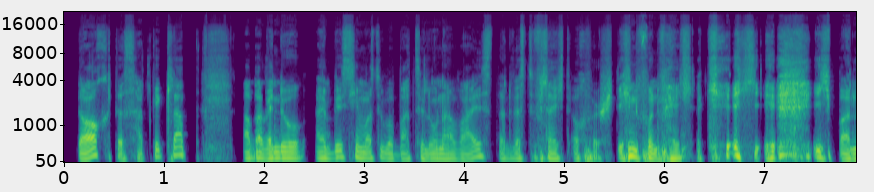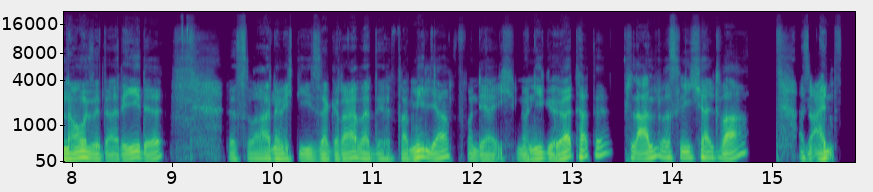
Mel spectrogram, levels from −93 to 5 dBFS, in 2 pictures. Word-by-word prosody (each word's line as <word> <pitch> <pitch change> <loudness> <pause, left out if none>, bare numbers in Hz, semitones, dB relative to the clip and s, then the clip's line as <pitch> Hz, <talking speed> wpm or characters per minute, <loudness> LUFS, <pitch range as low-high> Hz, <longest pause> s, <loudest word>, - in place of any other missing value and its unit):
Doch, - - +6
das - - -6
hat - - -9
geklappt, 170 +5 -3 0.5
aber 105 0 +1
wenn 105 +2 +5
du 110 -1 +4
ein 105 -1 0
bisschen 120 -1 0
was 105 -1 -3
über 100 -4 -3
Barcelona 95 0 -2
weißt, 120 +10 -4
dann 100 0 -7
wirst 100 +3 -6
du - - -13
vielleicht 105 -2 -3
auch - - -6
verstehen, 145 0 +4
von 105 -7 +3
welcher 100 +1 +1
Kirche, - - +3 0.5
ich 125 -6 +1
Banause 95 +3 +3
da 90 - -7
rede. 95 +7 -1 0.6
Das 95 +1 -9
war 100 +1 -3
nämlich 100 -2 -1
die 90 -1 -3
Sagrada 95 +4 -1
de 90 -1 -7
Família, 110 +4 +1
von 90 -3 -8
der 85 -1 -4
ich - - -12
noch 90 -2 -3
nie 100 +4 +1
gehört 105 - +1
hatte, 160 +9 -3
planlos 115 +3 -1
wie 115 - 0
ich 115 - -4
halt 110 0 -1
war. 145 - 0 0.5
Also - - -7
eins - - -1
100 Hz, 180 wpm, -21 LUFS, 95-115 Hz, 0.6 s, Doch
